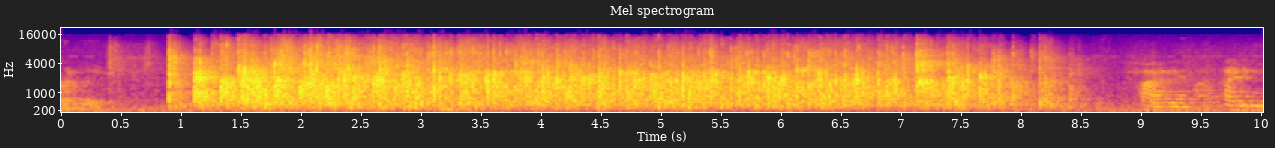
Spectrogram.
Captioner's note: applause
